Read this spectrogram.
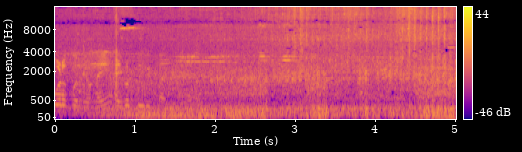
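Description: A motorbike engine runs nearby.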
